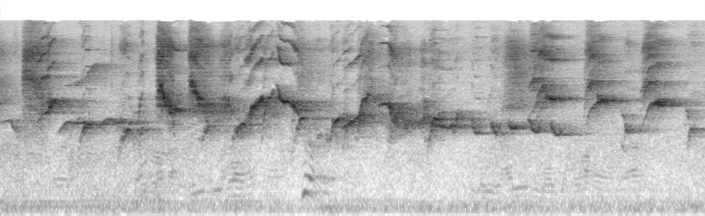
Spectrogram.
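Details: Caged Greater green leafbird being prepared for song contests, singing a fast string of high, sharp chirps and slurred whistles with scarcely any breaks.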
